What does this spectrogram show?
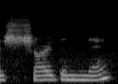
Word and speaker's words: Chardonnay: popcorn it over to chardonnay thank you noor yeah that's how you pronounce it just like the wine i'm super excited to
